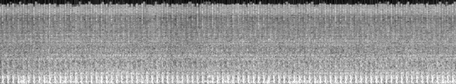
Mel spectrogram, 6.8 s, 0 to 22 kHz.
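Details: Junkyard Ditch Witch C99 trencher, old, year unknown: quick, fairly steady thumping around two and a half beats a second with a rough edge as the drive and chain take load; engine pulls the load fine.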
